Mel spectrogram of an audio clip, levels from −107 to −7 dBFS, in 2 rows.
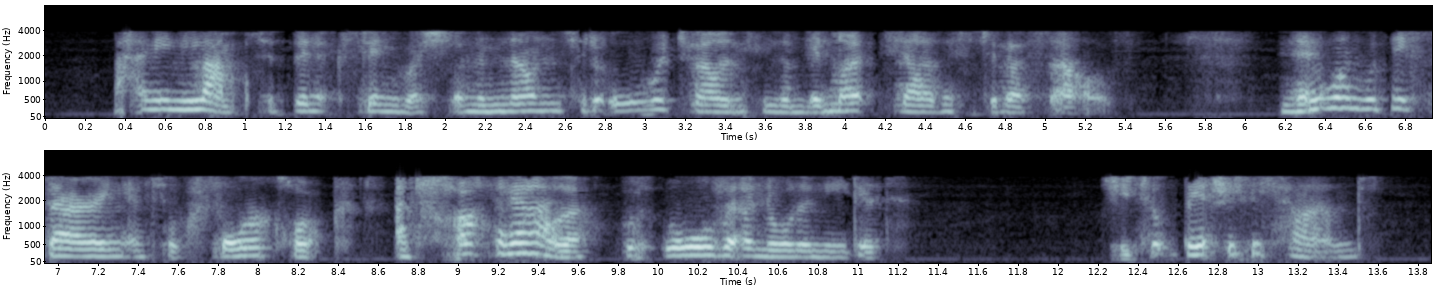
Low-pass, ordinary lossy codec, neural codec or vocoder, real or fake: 7.2 kHz; AAC, 16 kbps; codec, 24 kHz, 1.5 kbps, HILCodec; fake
